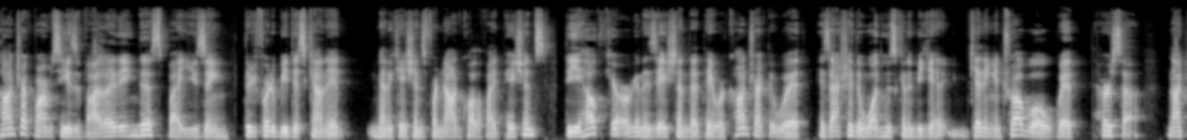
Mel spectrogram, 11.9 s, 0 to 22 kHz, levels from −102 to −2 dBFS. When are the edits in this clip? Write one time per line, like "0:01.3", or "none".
0:02.4
0:05.6
0:08.1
